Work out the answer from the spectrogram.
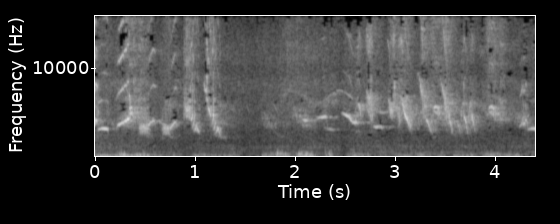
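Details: Fiery male double-collared seedeater singing a puxada-style song: quick high chirps and downslurred whistled notes in rapid bursts, over heavy low rumbling and thumping noise.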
